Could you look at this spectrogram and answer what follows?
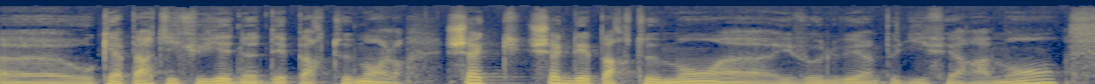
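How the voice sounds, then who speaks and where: On a very clean recording with a silent background, a man speaks at a moderate pace with a fairly low pitch, a dark, mellow tone, and ordinary pitch variation. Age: 60s. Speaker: agricultural cooperative director. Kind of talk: interview. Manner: hesitant, many fillers.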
